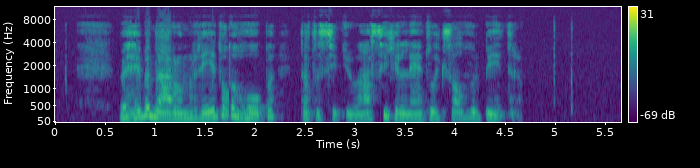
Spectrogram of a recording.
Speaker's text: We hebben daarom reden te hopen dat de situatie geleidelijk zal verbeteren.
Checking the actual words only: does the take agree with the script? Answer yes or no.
yes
